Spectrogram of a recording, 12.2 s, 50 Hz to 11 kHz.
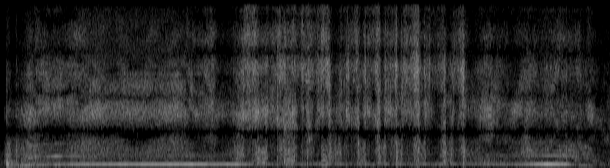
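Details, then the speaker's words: Hoover Dimension 1000 power nozzle canister vacuum running: steady mid-pitched motor hum with strong rushing airflow, no rattles or pitch wobble; good power, healthy vacuum. "I'll turn it on let you hear the airflow on it and hopefully you can hear this video"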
